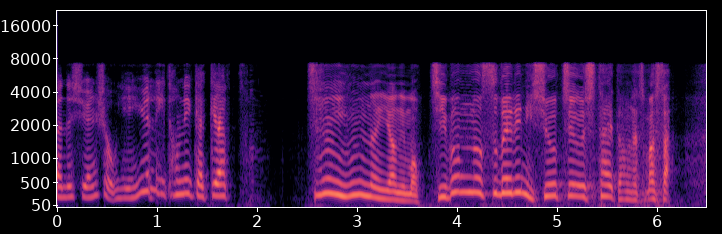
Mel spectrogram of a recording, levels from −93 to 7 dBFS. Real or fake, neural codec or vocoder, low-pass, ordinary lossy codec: fake; codec, 16 kHz in and 24 kHz out, 0.4 kbps, LongCat-Audio-Codec, two codebook decoder; 7.2 kHz; none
